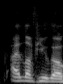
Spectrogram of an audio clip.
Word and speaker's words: Hugo: I mean, I love Hugo Gonzalez as much as the next guy, and I think he's spectacular. Hugo. Yeah. Hugo. I said Hugo. I have too much. I think the H is silent there.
